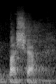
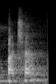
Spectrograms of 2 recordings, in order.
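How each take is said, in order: First: The middle consonant is an 'sh' sound. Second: The middle consonant is a 'ch' sound. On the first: The speaker calls it right. "es mejor decir pasha" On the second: The speaker calls it wrong. "si decimos pacha"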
